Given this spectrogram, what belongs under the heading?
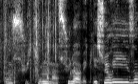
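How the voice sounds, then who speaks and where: A woman from France hosting a casual craft vlog, taking her time over each item. Her voice sits a bit high but sounds soft and mellow. She hesitates often, filling gaps with small fillers as she goes. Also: sing-song, slight background noise. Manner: unhurried, hesitant with many fillers. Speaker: craft channel host. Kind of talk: casual show-and-tell vlog.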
